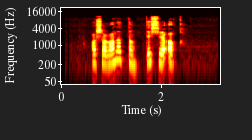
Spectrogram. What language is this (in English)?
Bashkir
